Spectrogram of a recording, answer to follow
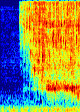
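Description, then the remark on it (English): Water pours steadily into a vessel, a bright splashing stream that starts abruptly and holds a rising, gurgling tone as it fills, fairly loud with no voices. “Well, I have two pouring sounds for you.”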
